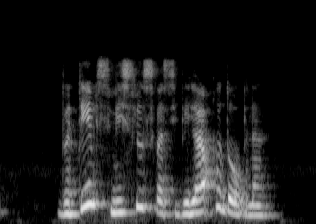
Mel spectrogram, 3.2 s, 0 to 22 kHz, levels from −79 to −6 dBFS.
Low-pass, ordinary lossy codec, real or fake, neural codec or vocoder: none; none; fake; codec, 16 kHz, 4 kbps, FunCodec, trained on LibriTTS, 50 frames a second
